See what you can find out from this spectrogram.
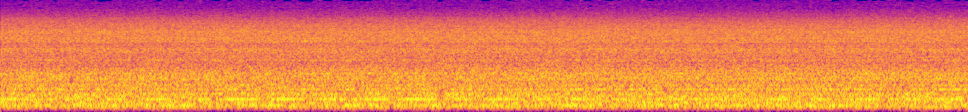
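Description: Loud, steady low roar with a faint hum and no rhythm to it; the furnace is running noisy, though the cause isn't evident.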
